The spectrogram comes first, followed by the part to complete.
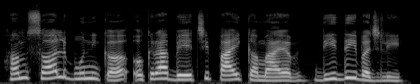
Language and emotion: Maithili, neutral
